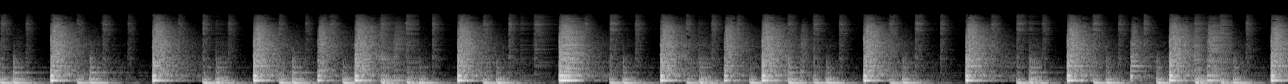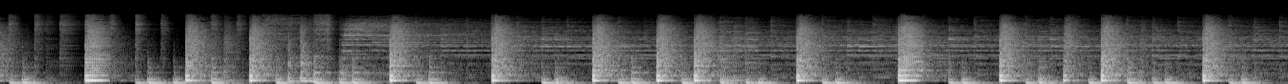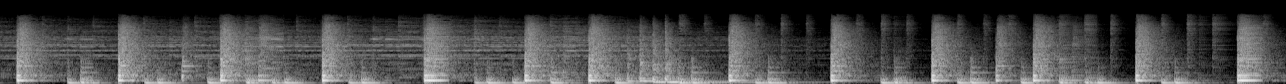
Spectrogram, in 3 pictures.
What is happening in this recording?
118 bpm - loop
fl studio and addictive drums vsti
